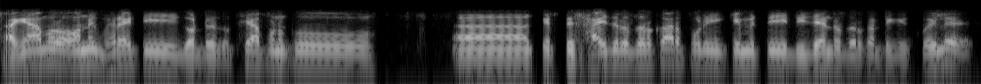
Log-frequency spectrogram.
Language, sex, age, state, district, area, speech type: Odia, male, 45-60, Odisha, Rayagada, rural, conversation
